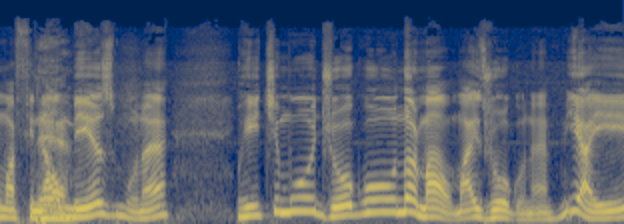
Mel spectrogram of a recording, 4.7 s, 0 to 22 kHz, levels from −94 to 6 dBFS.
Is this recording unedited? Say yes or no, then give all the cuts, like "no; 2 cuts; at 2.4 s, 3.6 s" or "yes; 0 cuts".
no; 3 cuts; at 1.8 s, 2.4 s, 3.6 s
